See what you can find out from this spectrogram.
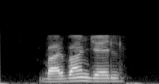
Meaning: alternative form of բարբաջել (barbaǰel)
- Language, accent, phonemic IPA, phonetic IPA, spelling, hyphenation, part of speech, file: Armenian, Eastern Armenian, /bɑɾbɑnˈd͡ʒel/, [bɑɾbɑnd͡ʒél], բարբանջել, բար‧բան‧ջել, verb, Hy-բարբանջել.ogg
